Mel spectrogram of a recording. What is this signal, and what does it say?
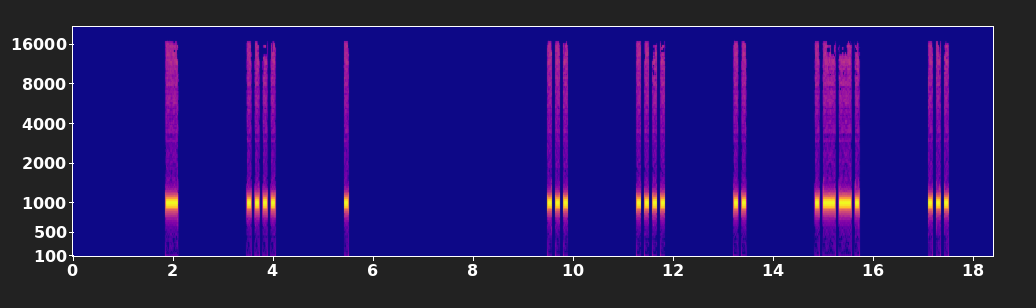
Morse code, heard as a keyed tone, about 15 wpm, spaced as for 5 wpm, 1000 Hz. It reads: THE SHIPS
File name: qotdfiles / 5wpm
